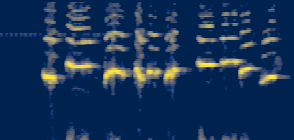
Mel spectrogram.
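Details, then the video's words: Oriental magpie-robin song for encouraging silent birds to sing: clear, loud whistled phrases with rising and falling slurs, delivered in quick succession with one short break. "PANCINGAN SUARA BURUNG KACER MALAS BUNYI"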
